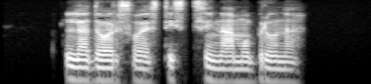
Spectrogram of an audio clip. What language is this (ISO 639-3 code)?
epo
